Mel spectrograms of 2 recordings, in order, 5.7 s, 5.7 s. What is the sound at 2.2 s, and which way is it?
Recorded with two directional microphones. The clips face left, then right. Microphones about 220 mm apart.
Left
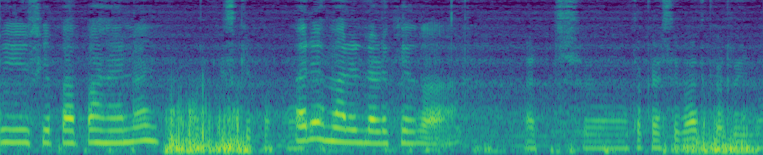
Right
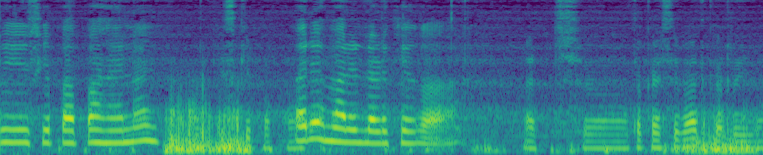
Speech, 45° right (ahead or behind).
